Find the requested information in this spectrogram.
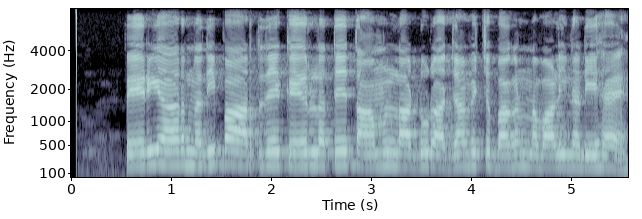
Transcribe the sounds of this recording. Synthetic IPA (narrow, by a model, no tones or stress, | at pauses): peːɾiːaːɾnəd̪iːpaːɾət̪d̪eːkeːɾlət̪eːt̪aːmənlaːɖuːɾaːd͡ʒãːʋɪt͡ʃbʱəɡəɳnəʋaːɭiːnəd̪iːɦɛː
